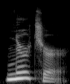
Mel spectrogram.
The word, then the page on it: nurture: nə́ː r tʃə r; ナーチャァ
